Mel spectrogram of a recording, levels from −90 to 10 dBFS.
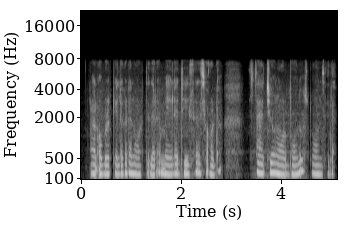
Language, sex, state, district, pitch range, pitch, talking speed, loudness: Kannada, female, Karnataka, Bangalore, 170-190 Hz, 180 Hz, 105 wpm, -20 LUFS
